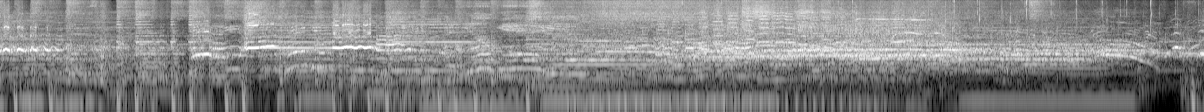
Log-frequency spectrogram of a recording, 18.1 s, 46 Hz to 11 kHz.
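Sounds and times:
live band music: 0.0s - 18.0s
crowd cheering and whooping: 8.9s - 18.0s.

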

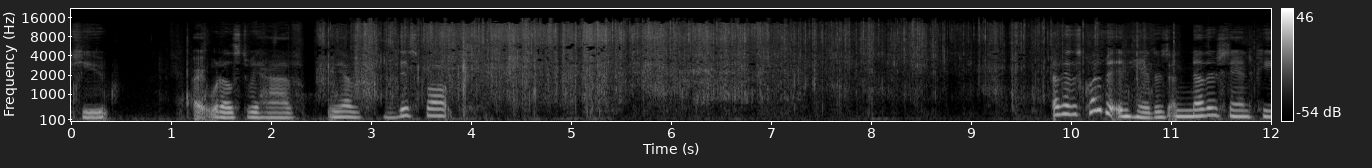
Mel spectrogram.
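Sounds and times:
wrapping paper crinkling: 2.3s - 12.0s.

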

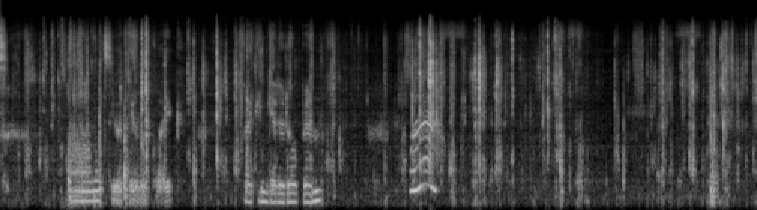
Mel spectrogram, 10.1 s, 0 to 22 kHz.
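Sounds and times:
snack wrapper crackling: 5.3s - 10.0s.

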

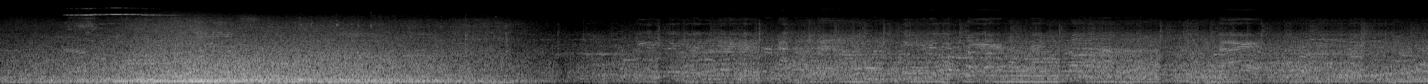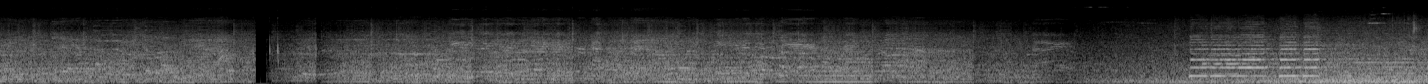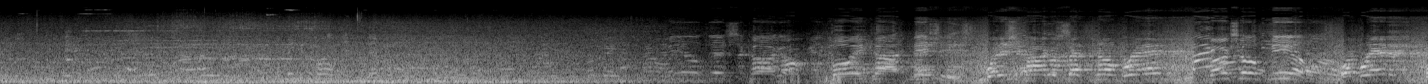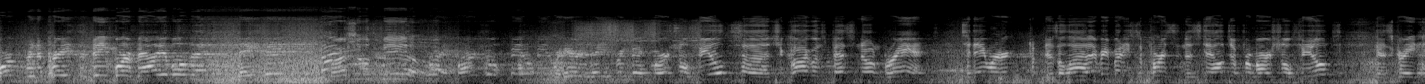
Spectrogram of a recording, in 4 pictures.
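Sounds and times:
city street traffic: 0.0s - 57.0s
vehicle passing close by: 0.7s - 5.0s
car horn honking: 26.2s - 28.2s, 29.2s - 30.1s.

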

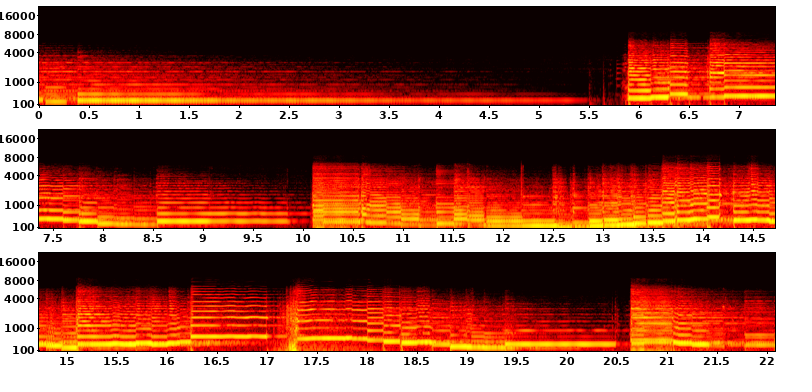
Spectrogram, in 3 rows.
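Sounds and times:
overdriven electric guitar: 0.0s - 22.0s.

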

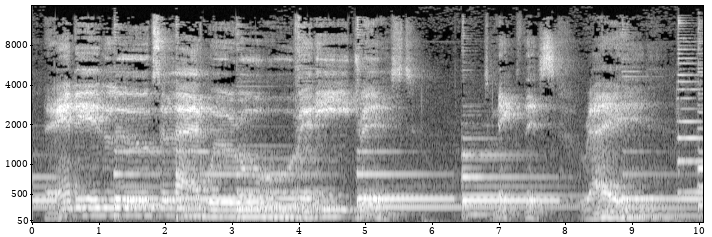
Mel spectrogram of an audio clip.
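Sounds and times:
acoustic guitar: 0.0s - 10.0s
man singing long held notes: 0.2s - 5.8s, 6.8s - 9.6s.

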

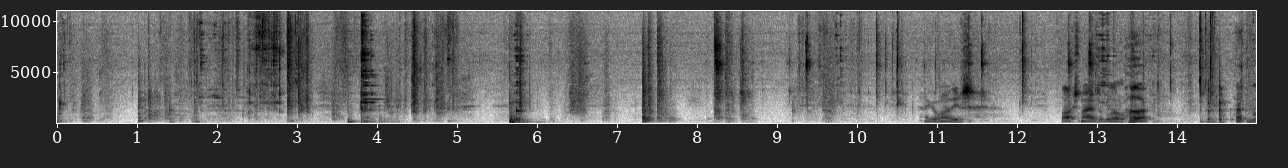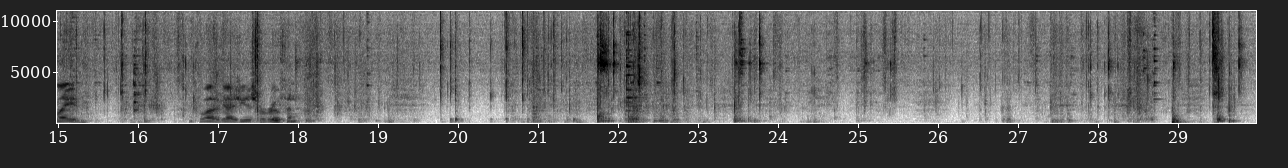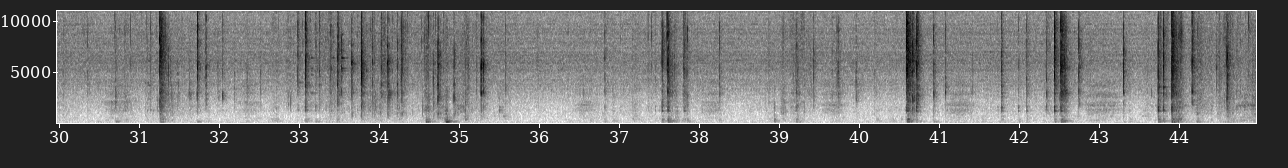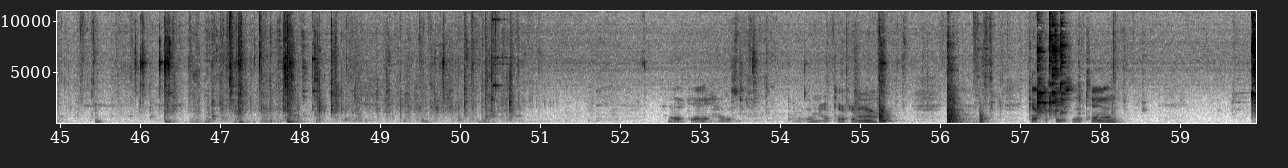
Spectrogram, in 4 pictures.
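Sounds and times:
hand tools clicking and scraping: 0.0s - 7.5s, 8.2s - 30.0s, 30.6s - 35.6s, 36.7s - 51.2s, 53.1s - 58.6s.

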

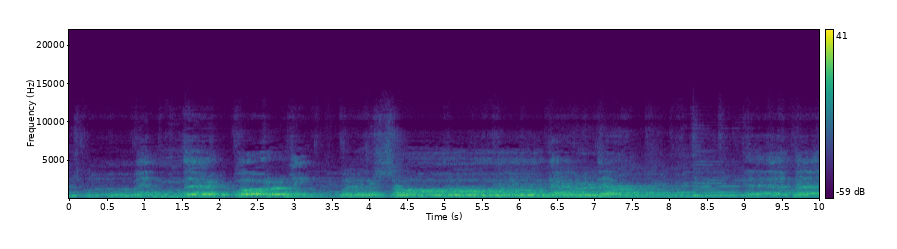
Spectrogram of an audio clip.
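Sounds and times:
voices singing in harmony: 0.0s - 10.0s.

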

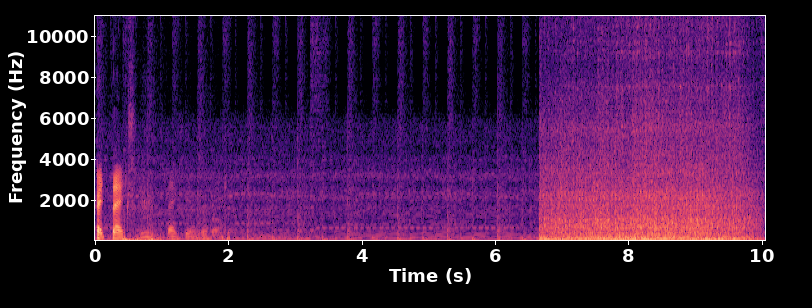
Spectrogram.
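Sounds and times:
soft background music: 0.0s - 6.2s.

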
